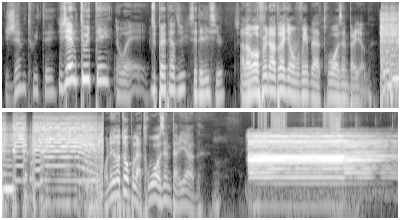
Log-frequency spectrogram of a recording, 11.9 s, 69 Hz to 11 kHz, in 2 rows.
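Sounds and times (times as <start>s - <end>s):
speech: 0.1s - 5.6s, 7.5s - 11.2s
old-school gymnasium-style buzzer giving a harsh electronic buzz: 9.6s - 11.8s.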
